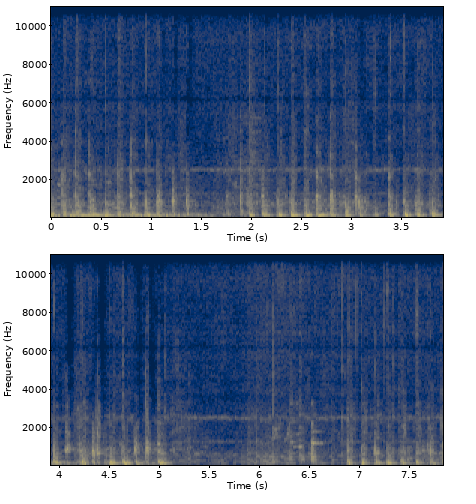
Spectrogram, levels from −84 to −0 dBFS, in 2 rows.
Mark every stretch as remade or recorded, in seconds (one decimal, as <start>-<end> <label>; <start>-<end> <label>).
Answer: 0.0-1.3 remade; 1.3-2.5 recorded; 2.5-7.8 remade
